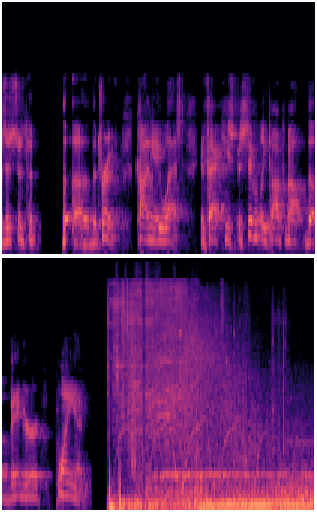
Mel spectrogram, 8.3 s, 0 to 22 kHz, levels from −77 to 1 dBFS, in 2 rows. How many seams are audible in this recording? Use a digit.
1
